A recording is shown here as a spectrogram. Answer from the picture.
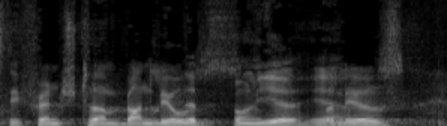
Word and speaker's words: banlieue: How could you have avoided what's happening in the, how do you pronounce the French term, banlieues?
